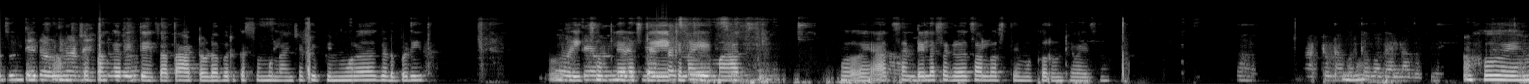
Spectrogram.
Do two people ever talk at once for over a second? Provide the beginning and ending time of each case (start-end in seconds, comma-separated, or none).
5.8-7.0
